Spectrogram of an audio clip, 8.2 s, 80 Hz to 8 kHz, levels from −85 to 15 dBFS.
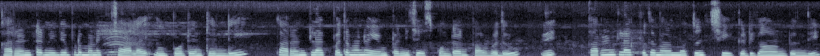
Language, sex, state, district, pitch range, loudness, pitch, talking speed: Telugu, female, Andhra Pradesh, Krishna, 245-300 Hz, -14 LUFS, 270 Hz, 140 wpm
